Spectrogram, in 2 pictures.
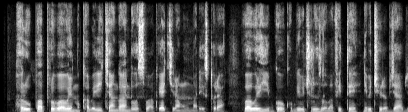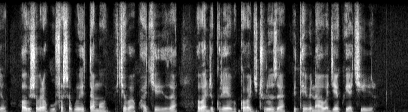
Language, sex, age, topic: Kinyarwanda, male, 18-24, finance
